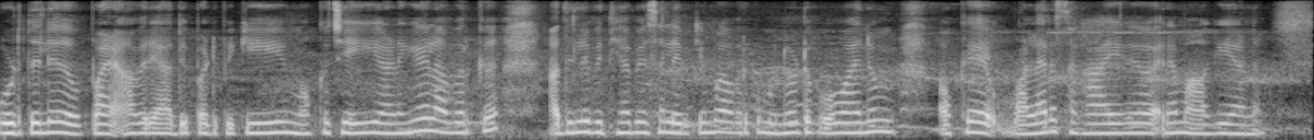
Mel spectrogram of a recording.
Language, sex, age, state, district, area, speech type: Malayalam, female, 30-45, Kerala, Thiruvananthapuram, urban, spontaneous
